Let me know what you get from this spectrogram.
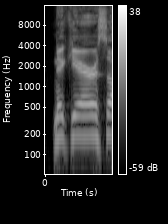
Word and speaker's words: Nick Yarris: We got Nick Yarris on.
